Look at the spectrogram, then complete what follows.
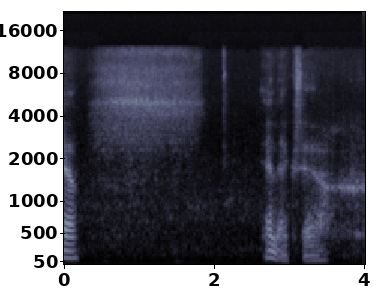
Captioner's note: inhale deeply; exhale deeply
